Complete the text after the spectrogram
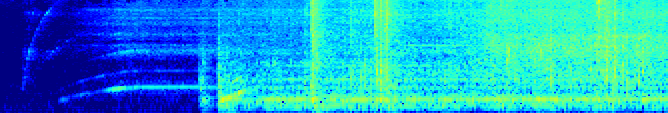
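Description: A printer whirs and rumbles as it feeds and prints a page.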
